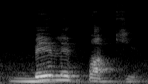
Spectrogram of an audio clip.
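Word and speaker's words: belle époque: era chamada belle epoque falando junto o francês e se pronuncia belepok repete beletatti é essa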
